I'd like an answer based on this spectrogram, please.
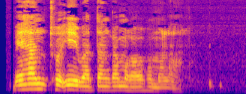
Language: Southern Sotho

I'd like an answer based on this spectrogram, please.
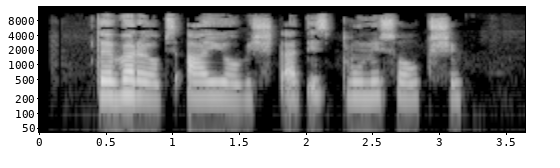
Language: Georgian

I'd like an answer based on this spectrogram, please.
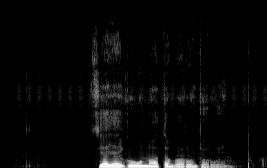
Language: Kalenjin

